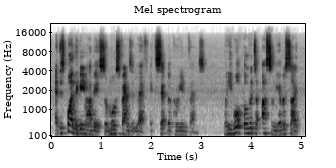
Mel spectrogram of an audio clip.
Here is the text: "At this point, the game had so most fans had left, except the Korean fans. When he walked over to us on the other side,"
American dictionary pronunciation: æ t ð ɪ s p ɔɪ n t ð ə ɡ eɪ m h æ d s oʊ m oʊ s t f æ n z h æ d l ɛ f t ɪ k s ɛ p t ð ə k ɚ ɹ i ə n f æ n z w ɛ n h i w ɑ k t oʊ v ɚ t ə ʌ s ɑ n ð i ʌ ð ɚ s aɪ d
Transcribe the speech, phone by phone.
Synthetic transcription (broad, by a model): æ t ð ɪ s p ɔɪ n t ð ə ɡ eɪ m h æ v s oʊ m oʊ s t f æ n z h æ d l ɛ f t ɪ k s ɛ p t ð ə k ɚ ɹ i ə n f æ n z w ɛ n h i w ɑ k t oʊ v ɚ t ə ʌ s ɑ n ð i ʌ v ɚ s aɪ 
